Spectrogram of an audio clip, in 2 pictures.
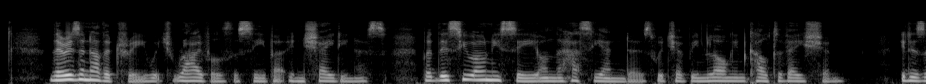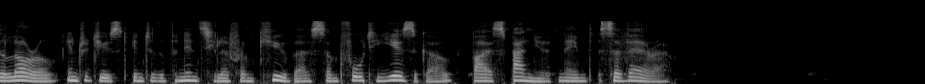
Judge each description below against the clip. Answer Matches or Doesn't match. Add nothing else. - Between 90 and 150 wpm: Matches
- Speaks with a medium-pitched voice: Matches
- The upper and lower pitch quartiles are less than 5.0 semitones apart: Matches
